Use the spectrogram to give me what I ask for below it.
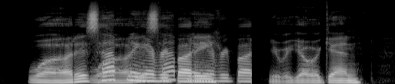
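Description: From 0.89 s to 2.51 s, a second full-band copy of the speech trails by roughly 0.7 s at about 5 dB lower, abruptly starting and stopping: a doubled audio track, likely from a slower duplicate capture path.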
